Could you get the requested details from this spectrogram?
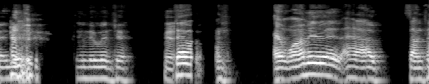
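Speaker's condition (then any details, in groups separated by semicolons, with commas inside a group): Cerebral palsy; diagnosed at about two months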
